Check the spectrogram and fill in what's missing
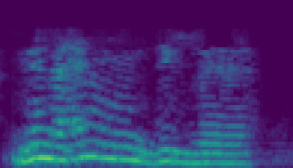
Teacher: ملاحظ ان انا رققت لفظ الجلالة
